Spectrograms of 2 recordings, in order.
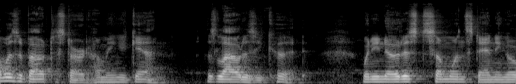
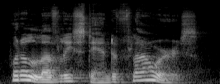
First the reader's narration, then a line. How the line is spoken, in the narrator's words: she exclaimed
